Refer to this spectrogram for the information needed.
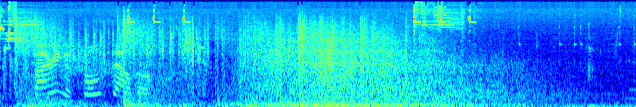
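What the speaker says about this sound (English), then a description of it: "Firing a full salvo." A mech in the Battletech game fires a full weapons salvo, a swelling rumbling barrage of blasts that peaks then fades, following a short stretch of speech.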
